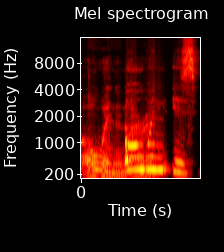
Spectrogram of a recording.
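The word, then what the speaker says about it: Eoin: you spell Owen in Owen is e o i n that's Owen then the way I think about it is EO yoen that's the way you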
